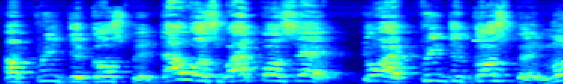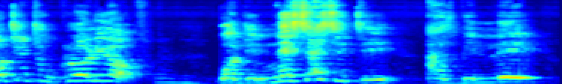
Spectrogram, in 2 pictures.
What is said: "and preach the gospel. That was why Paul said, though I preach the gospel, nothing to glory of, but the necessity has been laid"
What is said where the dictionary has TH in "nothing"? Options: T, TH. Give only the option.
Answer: T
